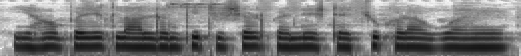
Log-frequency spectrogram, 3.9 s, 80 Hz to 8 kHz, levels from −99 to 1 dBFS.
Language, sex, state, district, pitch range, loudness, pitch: Hindi, female, Uttar Pradesh, Lalitpur, 175-180 Hz, -15 LUFS, 175 Hz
